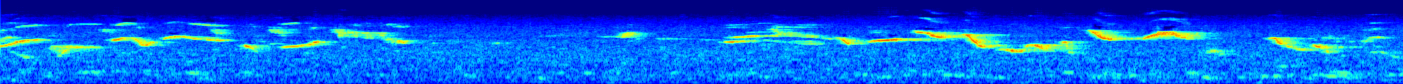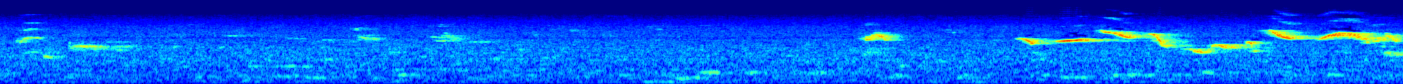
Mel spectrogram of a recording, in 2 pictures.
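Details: Oriental magpie-robin in the wild, fired up for a fight, recorded by camera: bursts of sharp, varied whistled and chirping phrases, each a few seconds long, separated by quieter pauses of one to three seconds.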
